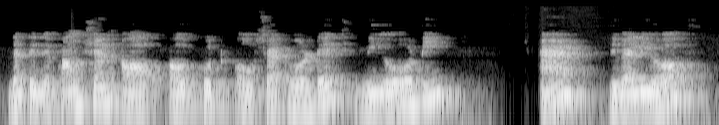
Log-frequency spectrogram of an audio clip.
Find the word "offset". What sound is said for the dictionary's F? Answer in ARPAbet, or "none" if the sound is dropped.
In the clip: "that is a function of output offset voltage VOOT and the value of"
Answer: none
